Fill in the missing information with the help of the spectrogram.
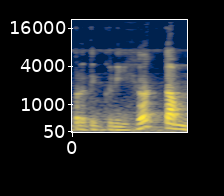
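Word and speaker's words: प्रतिगृह्यताम्: आपका जो है वो सुनने में आपको अनुस्वर जैसा लगेगा, पर वो असल में जो है उच्चारण में वो म ही हो रहा है।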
